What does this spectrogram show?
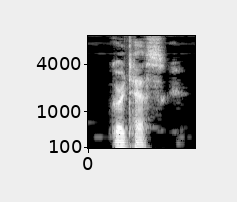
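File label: "grotesque", Australian English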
